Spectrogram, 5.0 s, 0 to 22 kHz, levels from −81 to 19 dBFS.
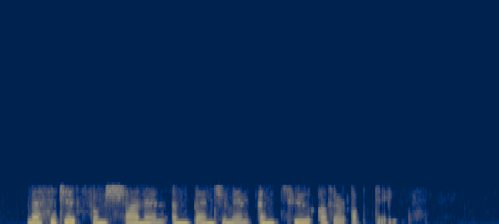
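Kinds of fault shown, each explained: Tandem speech coding: the speech passed through two AMR-NB coders in a row, joined by a 64 kbit/s G.711 mu-law link, so each coder re-encoded the previous one's losses. It sounds rough, muffled and warbly throughout, with nothing above about 3.8 kHz.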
